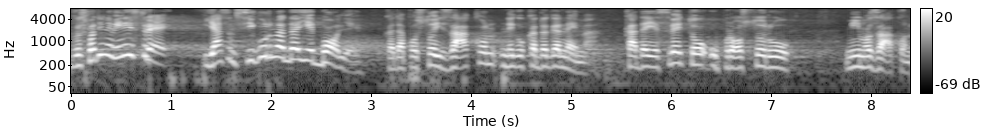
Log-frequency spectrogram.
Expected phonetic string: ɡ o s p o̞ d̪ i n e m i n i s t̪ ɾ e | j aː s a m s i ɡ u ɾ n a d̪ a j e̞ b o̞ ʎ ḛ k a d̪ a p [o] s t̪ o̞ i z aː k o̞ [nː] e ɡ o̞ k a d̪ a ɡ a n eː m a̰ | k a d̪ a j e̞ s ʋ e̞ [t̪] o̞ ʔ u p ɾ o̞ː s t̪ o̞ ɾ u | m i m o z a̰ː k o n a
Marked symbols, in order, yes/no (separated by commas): yes, yes, yes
